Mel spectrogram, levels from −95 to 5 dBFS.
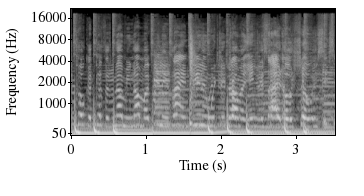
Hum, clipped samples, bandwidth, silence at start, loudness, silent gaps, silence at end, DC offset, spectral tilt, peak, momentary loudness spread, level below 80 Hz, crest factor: none; under 0.1%; 19.5 kHz; 0 s; -16 LUFS; none; 0 s; under 0.1%; -5 dB/octave; 0 dBFS; 2 LU; -18 dBFS; 14 dB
